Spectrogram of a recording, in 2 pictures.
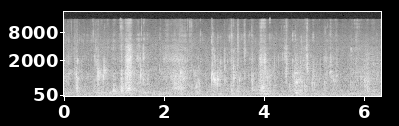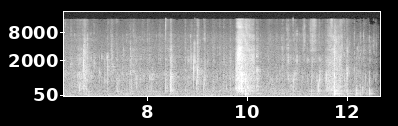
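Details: Dog named Lucy eating dried kangaroo ribs indoors: irregular crunching and gnawing bursts, with louder sharp crunches near the end and soft background noise between bites.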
